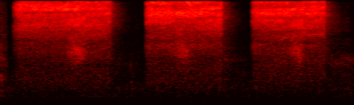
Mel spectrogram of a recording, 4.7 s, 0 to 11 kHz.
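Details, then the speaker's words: TensorGrip spray adhesive gun set to about 100 mm fan (about five turns of the wheel behind the trigger): three loud bright hissing bursts; correct spray pattern hiss, quieter when too wide. "you should be able to hear that real loud hissing sound from the gun"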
